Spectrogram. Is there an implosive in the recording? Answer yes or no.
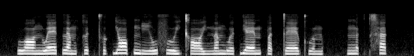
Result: no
